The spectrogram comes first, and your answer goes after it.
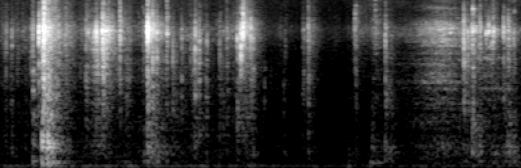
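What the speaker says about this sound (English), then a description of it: "first I'm going to cut open this package to see what's inside" A package holding laser-cut plexiglass enclosure pieces being cut open, heard as a series of close, sharp snips and crinkling plastic taps in an irregular rhythm, with quiet pauses between.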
